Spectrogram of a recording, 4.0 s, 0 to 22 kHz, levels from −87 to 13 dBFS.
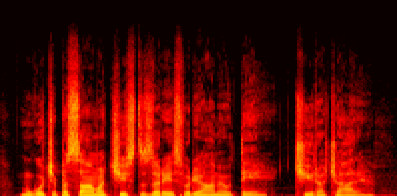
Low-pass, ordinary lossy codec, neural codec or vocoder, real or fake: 19.8 kHz; none; none; real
